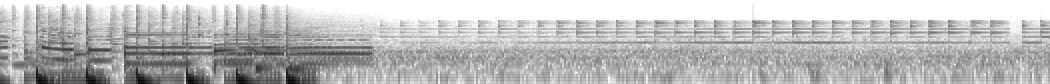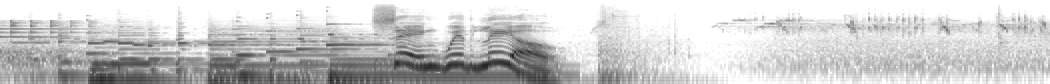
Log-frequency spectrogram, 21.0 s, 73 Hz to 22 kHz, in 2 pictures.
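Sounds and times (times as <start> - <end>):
music with bass line: 0.0 - 3.3
cartoon train chugging: 0.0 - 16.4
high ringing tone: 3.2 - 12.4.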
